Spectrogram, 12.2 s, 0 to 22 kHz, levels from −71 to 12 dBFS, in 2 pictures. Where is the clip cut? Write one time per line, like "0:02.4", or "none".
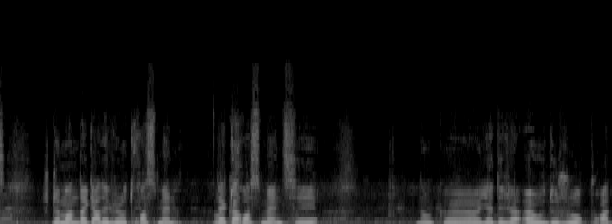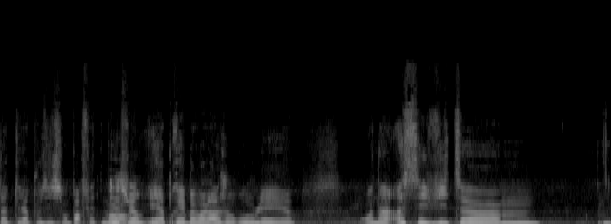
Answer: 0:04.0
